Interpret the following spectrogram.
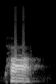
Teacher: when we pronounce power a lot of air goes out from our mouth so that kind of creates a blow there are some syllables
